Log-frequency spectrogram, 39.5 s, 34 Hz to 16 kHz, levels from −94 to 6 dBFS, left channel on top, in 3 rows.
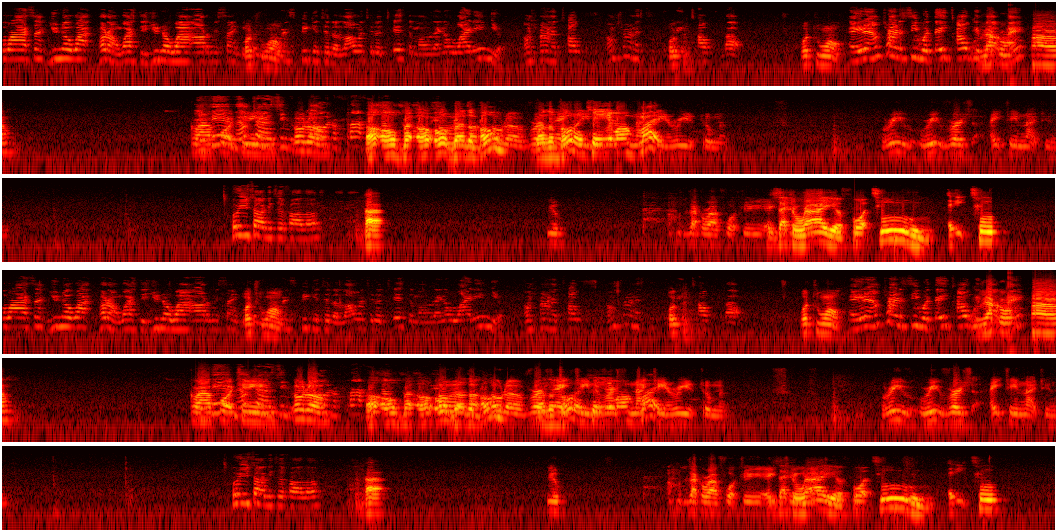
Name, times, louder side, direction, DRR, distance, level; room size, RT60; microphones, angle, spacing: voice 1, 0.0-6.2 6.5-7.2 7.5-9.2 10.6-12.7 15.2-18.7 29.2-30.3, left 3 dB, 60° left, 0.7 m, -45 dB
voice 2, 3.0-3.5 8.3-8.6 10.0-10.5 12.1-13.3 15.5-17.2 18.6-22.2 22.9-23.0 23.5-23.7 24.2-26.4 30.8-30.9 33.2-33.3 34.7-36.9, right 4 dB, 60° right, 0.4 m, -39 dB
voice 3, 17.7-19.4 19.8-21.4 30.9-31.1 36.1-38.7, left 6 dB, 85° left, 0.3 m, -30 dB
2.7 x 2.2 x 2.8 m
head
